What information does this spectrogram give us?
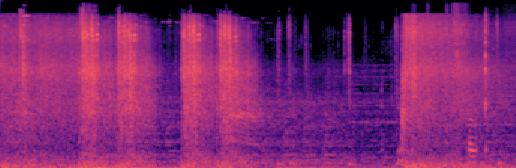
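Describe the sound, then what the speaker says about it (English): Sustained automatic machine gun fire in the game Robocop: Rogue City, loud, close bursts with brief lulls, mixed with game speech and combat noise. "He's getting entirely too good with that machine gun."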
